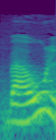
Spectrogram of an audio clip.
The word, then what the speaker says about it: baúl: voy a tener un ejemplo baúl u lleva tilde entonces dice baúl la separa otro ejemplo es geografía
